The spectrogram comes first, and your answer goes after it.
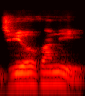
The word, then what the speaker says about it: Giovanni: Bacanya J, ya. Itu pakai G padahal, bukan Giovanni. Bacanya Giovanni, itu jadi J.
